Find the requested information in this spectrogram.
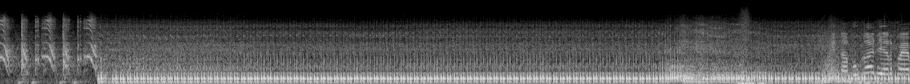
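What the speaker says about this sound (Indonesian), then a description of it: "Langsung aja kita dengar idle-nya." KTM 1400cc twin-cylinder motorcycle fitted with an Austin Racing muffler, idling close by with a steady, deep loping rumble that runs unbroken for most of the stretch, after a brief moment of talk and handling noise at the start.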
